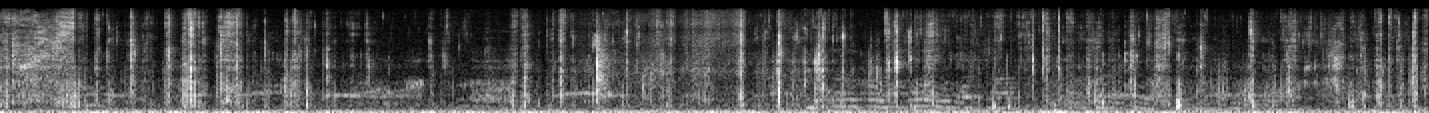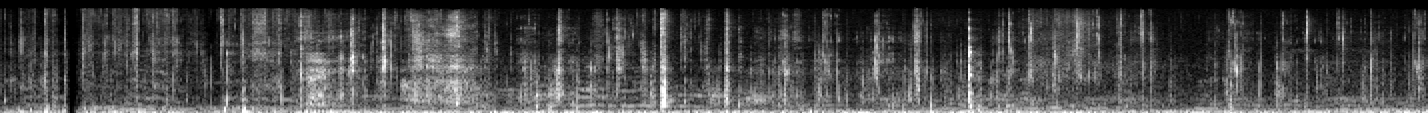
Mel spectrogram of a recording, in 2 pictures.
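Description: Wet chewing and lip-smacking of a mouthful of chicken biryani, a steady run of quick clicks and smacks.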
